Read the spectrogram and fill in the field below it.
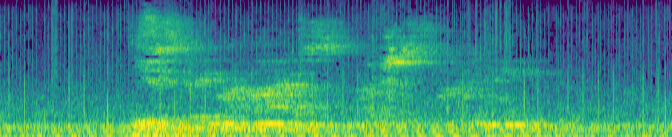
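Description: A woman speaks calmly in a room with some echo.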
